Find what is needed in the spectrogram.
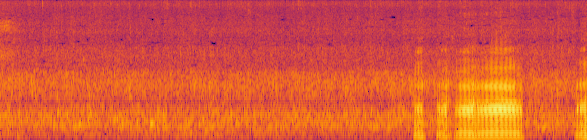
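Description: Muddy creek water flowing steadily past a sandbag dam, an even rushing noise; a voice comes in near the end.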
